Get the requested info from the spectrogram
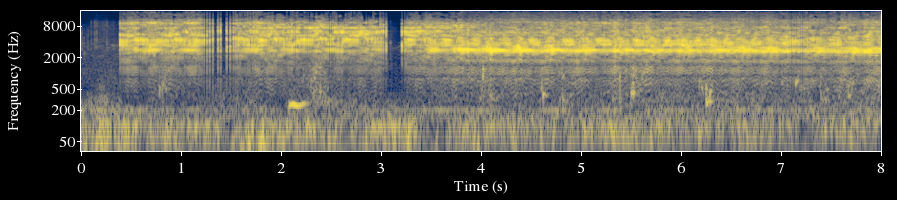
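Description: Fly reel's click-and-pawl ratchet buzzing steadily as line is cranked in fast onto the spool, with a brief break about three seconds in.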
